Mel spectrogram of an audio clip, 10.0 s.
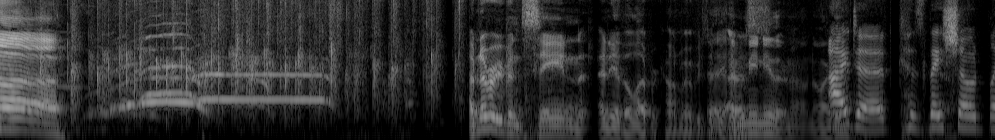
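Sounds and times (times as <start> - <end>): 
audience applause: 0.0 - 5.2
speech: 4.7 - 9.9.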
